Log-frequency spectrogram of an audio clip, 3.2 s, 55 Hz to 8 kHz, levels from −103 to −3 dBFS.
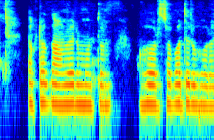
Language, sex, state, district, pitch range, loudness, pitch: Bengali, female, West Bengal, Malda, 195-205 Hz, -28 LUFS, 200 Hz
